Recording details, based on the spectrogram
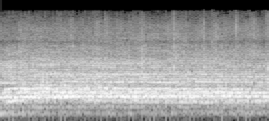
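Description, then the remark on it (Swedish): Supporters of Petteri Orpo and his National Coalition Party cheer at an election-night party in Finland after a big victory in Sunday's election: a dense, steady roar of many voices with scattered whoops rising out of it, and no one speaking clearly. “Ja, här sa han, vet ni vad, det blev en stor seger och anhängarna jublade på valvakan.”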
